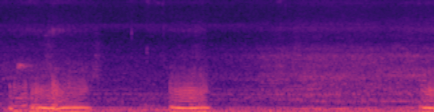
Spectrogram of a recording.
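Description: A cat snoring in its sleep, with a rough, pitched snore on each breath about every second and a half.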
